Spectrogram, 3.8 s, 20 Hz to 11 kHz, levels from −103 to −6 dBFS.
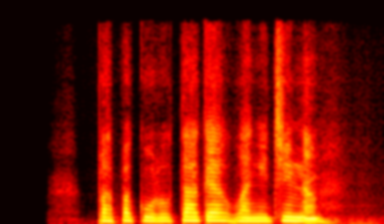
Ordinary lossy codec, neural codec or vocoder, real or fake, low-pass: MP3, 96 kbps; codec, 16 kHz in and 24 kHz out, 0.4 kbps, LongCat-Audio-Codec, two codebook decoder; fake; 9.9 kHz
